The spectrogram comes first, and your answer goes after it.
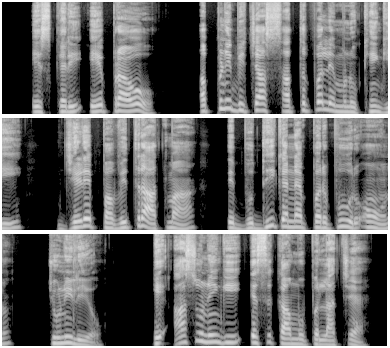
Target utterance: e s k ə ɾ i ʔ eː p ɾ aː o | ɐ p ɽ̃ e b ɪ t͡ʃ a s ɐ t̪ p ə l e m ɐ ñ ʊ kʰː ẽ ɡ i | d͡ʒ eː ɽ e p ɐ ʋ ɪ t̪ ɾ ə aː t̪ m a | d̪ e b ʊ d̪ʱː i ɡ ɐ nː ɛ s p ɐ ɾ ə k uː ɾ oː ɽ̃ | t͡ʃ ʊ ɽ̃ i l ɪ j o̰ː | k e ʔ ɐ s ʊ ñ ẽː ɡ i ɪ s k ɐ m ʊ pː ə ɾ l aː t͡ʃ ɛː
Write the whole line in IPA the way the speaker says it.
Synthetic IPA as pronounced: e s k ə ɾ i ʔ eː p ɾ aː o | ɐ p ɽ̃ e b ɪ t͡ʃ a s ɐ t̪ p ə l e m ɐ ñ ʊ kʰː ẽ ɡ i | d͡ʒ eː ɽ e p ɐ ʋ ɪ t̪ ɾ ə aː t̪ m a | t̪ e b ʊ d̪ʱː i k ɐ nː ɛ p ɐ ɾ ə p uː ɾ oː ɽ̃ | t͡ʃ ʊ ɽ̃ i l ɪ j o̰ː | k e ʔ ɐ s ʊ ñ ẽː ɡ i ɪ s k ɐ m ʊ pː ə ɾ l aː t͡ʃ ɛː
